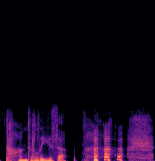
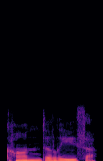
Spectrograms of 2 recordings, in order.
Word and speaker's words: Condoleezza: Condoleezza. Okay. Condo. I think it's Leeza.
